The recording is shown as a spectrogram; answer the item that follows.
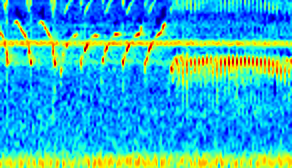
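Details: Belgian canary song from a strong, clean training collection: a run of quick descending whistled sweeps, then a fast, even, buzzy trill held steady for over a second, over a faint constant high tone.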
